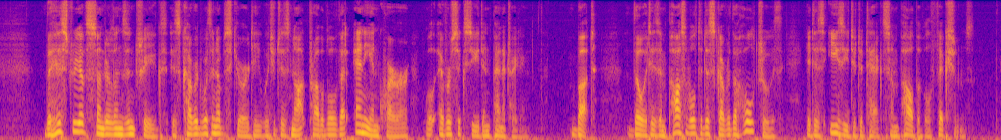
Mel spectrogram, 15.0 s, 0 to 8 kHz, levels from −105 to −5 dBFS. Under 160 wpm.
No: average, 165 wpm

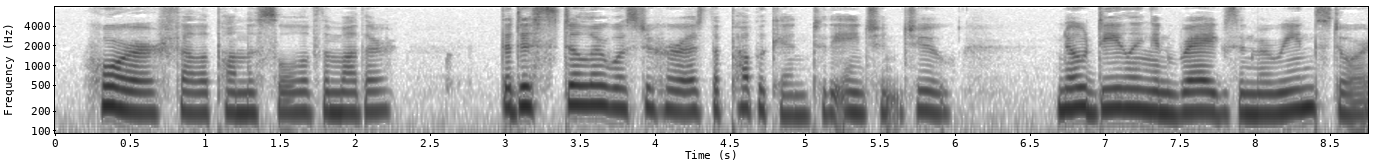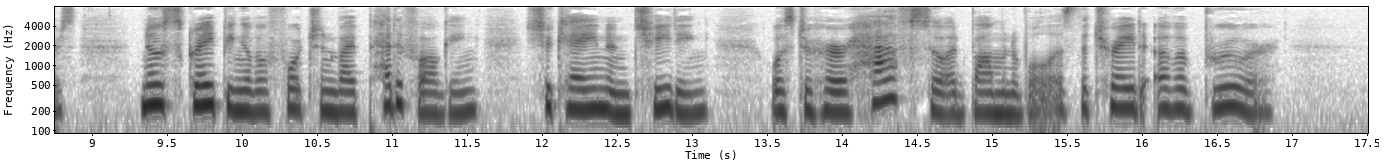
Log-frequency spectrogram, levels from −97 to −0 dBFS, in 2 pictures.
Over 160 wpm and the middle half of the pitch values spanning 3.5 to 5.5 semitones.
No: average, 170 wpm; narrow, 2.5 semitones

